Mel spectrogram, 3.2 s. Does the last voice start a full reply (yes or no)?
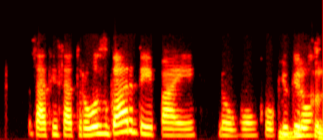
yes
